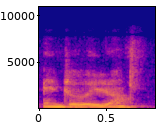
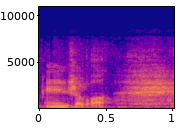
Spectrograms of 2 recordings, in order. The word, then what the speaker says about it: Angela: Our main character is Angelina, or is it Angela? Sorry, that's how you say pronounce her name, Angela.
